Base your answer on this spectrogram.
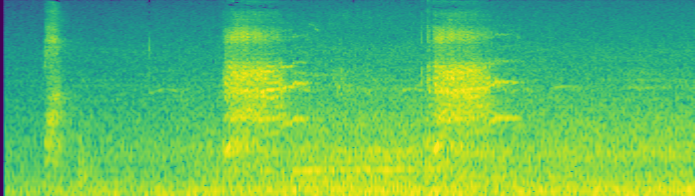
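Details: A squirrel just off a front porch in the morning, giving what is described as a distress call while still eating a peanut: a brief click, then two harsh, broad, rasping bursts about a second and a half apart.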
